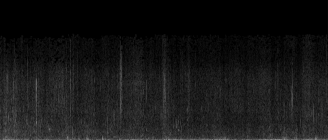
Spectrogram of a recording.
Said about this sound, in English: No, we came here because we wanted to listen to the sea. Then we arrived and we saw the sea. We smelled the sea.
